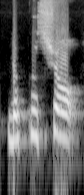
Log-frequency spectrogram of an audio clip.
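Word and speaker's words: 読書: Dokusho. Thư thì là âm ngắn. Do đó là đáp án B hoặc C. Đọc ở đây sẽ đọc là dokusho.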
